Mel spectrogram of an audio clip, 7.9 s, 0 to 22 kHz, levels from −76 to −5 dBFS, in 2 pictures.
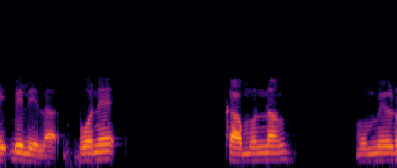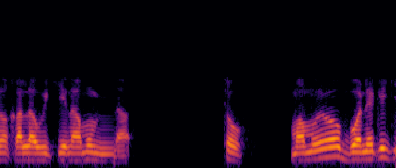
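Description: Speech coded with the iLBC codec throughout, with the band limited to roughly 200 Hz to 3.7 kHz. The codec damage is plainly audible as a rough, slightly synthetic texture, consistent with iLBC's 15.2 kbps mode and 20 ms frames. Lost iLBC frames produce two short concealment gaps, at 0.66–0.78 s and 5.00–5.13 s. Each sounds like a held, buzzy vowel as the decoder repeats the last pitch cycle mixed with noise. The lengths fit five and six missing 20 ms frames, and speech recovers almost immediately afterward.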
